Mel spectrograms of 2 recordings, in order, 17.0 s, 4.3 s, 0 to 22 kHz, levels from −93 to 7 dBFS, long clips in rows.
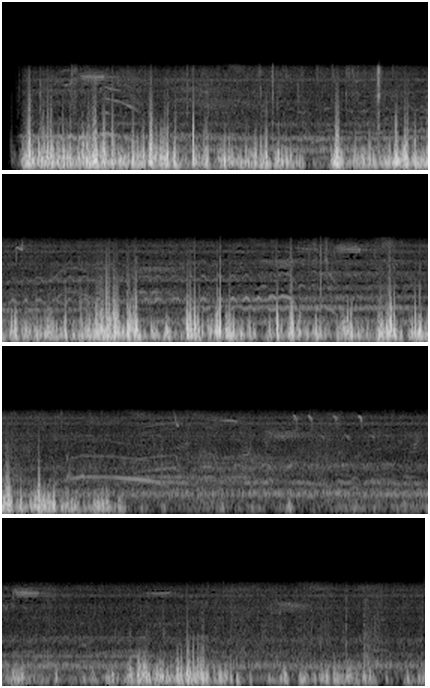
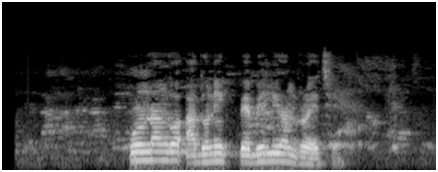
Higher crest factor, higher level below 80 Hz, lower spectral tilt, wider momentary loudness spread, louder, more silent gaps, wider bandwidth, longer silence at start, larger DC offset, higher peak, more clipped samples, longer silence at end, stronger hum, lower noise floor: first, 24 dB vs 14 dB; first, -44 dBFS vs -56 dBFS; about the same, -9 dB/octave vs -8.5 dB/octave; first, 24 LU vs 13 LU; second, -23 LUFS vs -14 LUFS; neither; second, 5.4 kHz vs 7.2 kHz; second, 0.2 s vs 0.9 s; neither; about the same, 0 dBFS vs -2 dBFS; neither; second, 0 s vs 0.3 s; neither; first, -46 dBFS vs -39 dBFS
